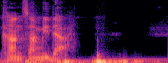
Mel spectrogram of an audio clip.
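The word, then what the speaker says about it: 감사합니다: Kamsahamnida.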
